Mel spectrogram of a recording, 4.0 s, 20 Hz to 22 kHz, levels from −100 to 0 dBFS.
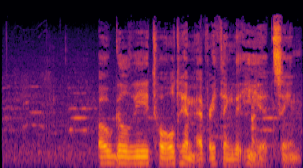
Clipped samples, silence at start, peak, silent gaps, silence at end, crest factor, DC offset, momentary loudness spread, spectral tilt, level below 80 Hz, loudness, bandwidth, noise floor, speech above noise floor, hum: under 0.1%; 0.35 s; -4 dBFS; none; 0.05 s; 22 dB; under 0.1%; 12 LU; -2.5 dB/octave; -62 dBFS; -23 LUFS; 15.5 kHz; -49 dBFS; 24 dB; none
